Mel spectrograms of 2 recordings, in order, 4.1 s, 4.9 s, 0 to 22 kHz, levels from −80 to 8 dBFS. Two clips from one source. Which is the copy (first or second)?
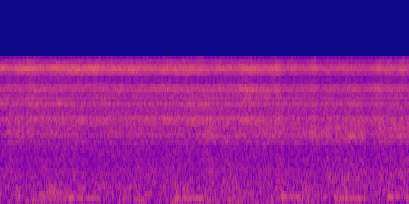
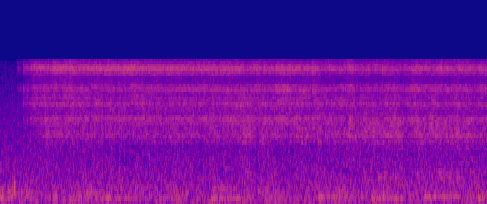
first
